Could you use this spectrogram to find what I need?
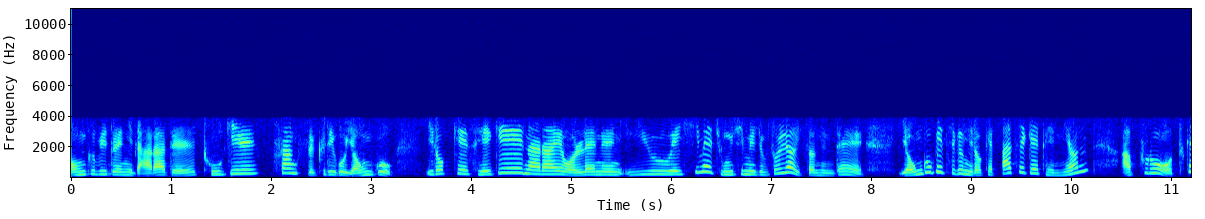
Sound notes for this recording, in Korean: YTN라디오, 세계를 만나는 시간 전화 인터뷰.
